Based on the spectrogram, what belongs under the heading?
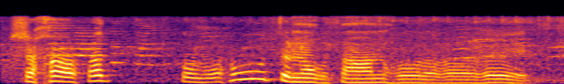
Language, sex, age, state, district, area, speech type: Urdu, male, 30-45, Uttar Pradesh, Gautam Buddha Nagar, rural, spontaneous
